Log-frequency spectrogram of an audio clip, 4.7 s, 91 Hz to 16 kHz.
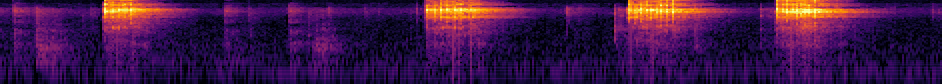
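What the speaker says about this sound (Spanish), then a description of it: "Ahora vamos a retirar número 10, un dado, porque con una llave se nos va a complicar. Y vamos a aflojar aquí." A 10 mm socket wrench loosens a bolt on the front fork of a Yamaha FZ 16/FZ 150 during fork seal replacement, giving four short, crisp ratcheting bursts separated by quiet pauses.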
